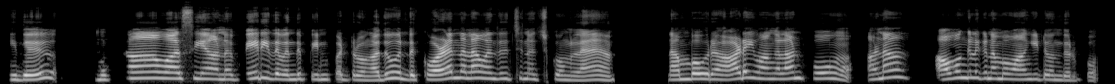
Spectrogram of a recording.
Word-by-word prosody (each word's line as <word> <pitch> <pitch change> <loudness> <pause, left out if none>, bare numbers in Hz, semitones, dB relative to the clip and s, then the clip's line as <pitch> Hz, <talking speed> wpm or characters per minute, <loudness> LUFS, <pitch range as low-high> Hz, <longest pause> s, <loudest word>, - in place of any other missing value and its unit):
இது 215 0 +3 0.7
3/4 220 +7 -1 0.3
வாசியான 270 -3 +4 0.2
பேர் 280 +4 +5
இத 250 - -2
வந்து 230 +2 -3
பின்பற்றுவாங்க. 215 -3 -5
அதுவும் 285 +6 -1
இந்த 220 -2 -2
குழந்தல்லா 285 +6 +4
வந்துருச்சுன்னு 260 -1 -6
வச்சுக்கோங்களேன், 210 -2 -2 0.7
நம்ம 235 +3 -1
ஒரு 235 -1 -1 0.2
ஆடை 300 +4 +3
வாங்கலான்னு 260 +2 -1
போவோம். 270 -5 -4 0.2
ஆனா 295 +6 +1 0.5
அவுங்களுக்கு 305 +2 -1
நம்ம 260 -1 -4
வாங்கிட்டு 230 0 -3
வந்திருப்போம். 195 -2 -11
250 Hz, 120 wpm, -19 LUFS, 220-275 Hz, 0.7 s, பேர்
